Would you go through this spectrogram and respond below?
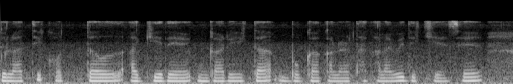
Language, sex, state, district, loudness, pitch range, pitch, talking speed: Nagamese, female, Nagaland, Dimapur, -16 LUFS, 150-160 Hz, 155 Hz, 140 wpm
